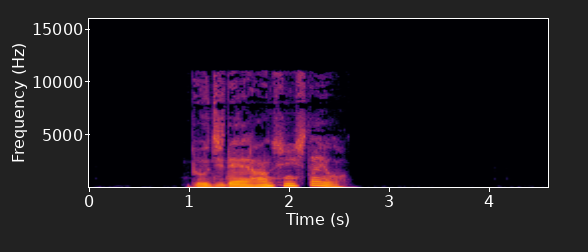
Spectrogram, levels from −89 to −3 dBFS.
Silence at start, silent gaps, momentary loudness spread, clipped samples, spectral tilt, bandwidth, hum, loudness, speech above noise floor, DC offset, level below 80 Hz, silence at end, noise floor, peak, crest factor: 1 s; none; 9 LU; under 0.1%; -6.5 dB/octave; 11.5 kHz; none; -23 LUFS; over 68 dB; under 0.1%; -46 dBFS; 2.05 s; under -90 dBFS; -6 dBFS; 20 dB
